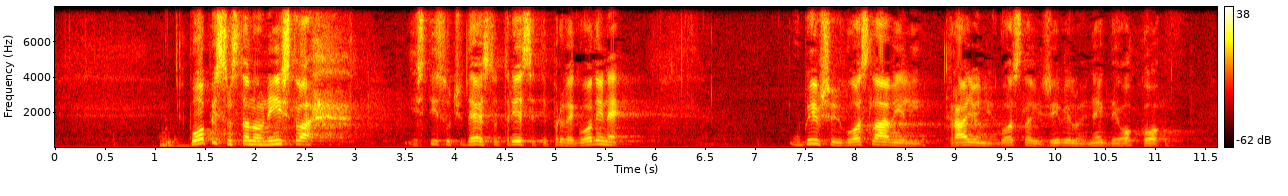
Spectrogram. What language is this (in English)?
Croatian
